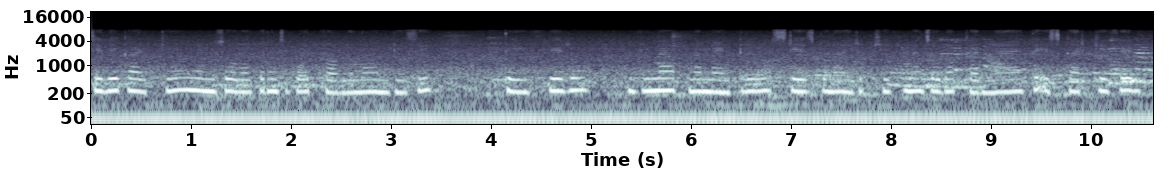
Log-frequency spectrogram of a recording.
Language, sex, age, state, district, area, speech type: Punjabi, female, 18-30, Punjab, Gurdaspur, urban, spontaneous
